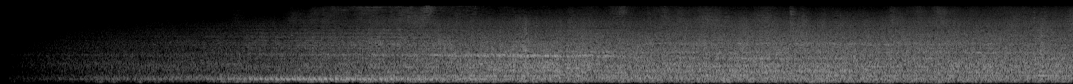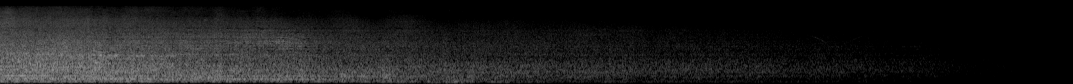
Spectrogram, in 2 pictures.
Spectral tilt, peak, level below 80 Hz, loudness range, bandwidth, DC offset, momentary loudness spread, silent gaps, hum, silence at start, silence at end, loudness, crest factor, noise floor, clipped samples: -3 dB/octave; -16 dBFS; -74 dBFS; 18 LU; 16.5 kHz; under 0.1%; 20 LU; none; none; 0.55 s; 3 s; -30 LUFS; 18 dB; -78 dBFS; under 0.1%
